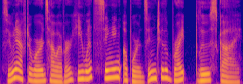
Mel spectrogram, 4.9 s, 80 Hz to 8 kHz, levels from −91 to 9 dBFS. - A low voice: No, medium, 185 Hz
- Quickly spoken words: No, average, 150 wpm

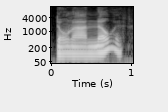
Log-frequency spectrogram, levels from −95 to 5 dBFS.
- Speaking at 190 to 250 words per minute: Yes, fast, 235 wpm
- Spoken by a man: Yes, male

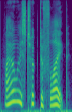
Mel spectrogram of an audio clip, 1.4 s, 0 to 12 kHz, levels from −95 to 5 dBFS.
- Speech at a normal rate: No, fast, 210 wpm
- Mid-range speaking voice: No, very high, 255 Hz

